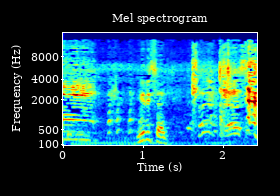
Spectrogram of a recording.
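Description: Domestic chickens clucking: a drawn-out call at the very start, then a few short clucks about a second in.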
